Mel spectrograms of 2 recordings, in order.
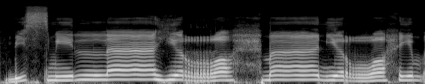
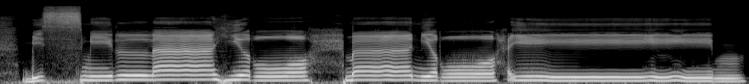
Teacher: Hirro getarannya mungkin hanya 1-2 getaran, dia nggak banyak. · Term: takrir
